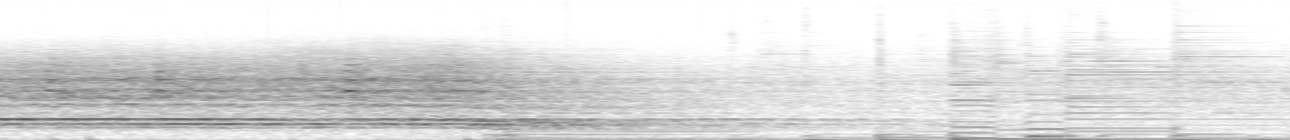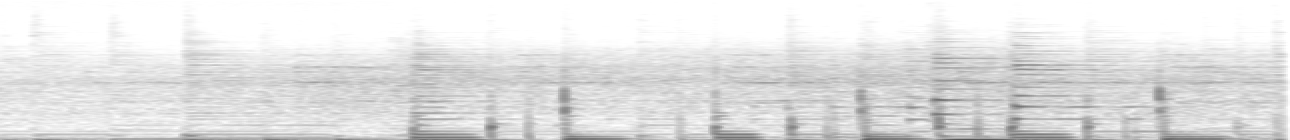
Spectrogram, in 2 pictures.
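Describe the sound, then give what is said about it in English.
Southbound freight train and high-speed passenger train passing: a sustained whistle-like tone at the start, then steady rumbling and rhythmic, loud clacking of wheels over rails toward the end, with no voices. “The clickety sound of the southbound freight and the high-speed hum of a passenger train”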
